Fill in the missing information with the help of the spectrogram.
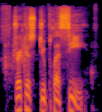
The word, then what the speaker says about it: Dricus du Plessis: Next fight, Darren Till versus Dricus du Plessis, right? I'm saying that right. – Excellent.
